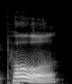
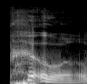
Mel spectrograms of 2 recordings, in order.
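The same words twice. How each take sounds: First: Said in the usual way. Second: "pool" with a Scottish oo sound in place of the o. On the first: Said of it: "instead of saying". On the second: Shown as a demonstration. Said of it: "they say".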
